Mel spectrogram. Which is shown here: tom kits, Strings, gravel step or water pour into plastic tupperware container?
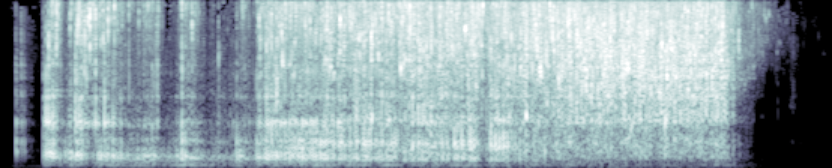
water pour into plastic tupperware container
